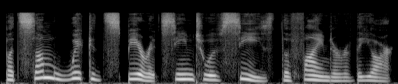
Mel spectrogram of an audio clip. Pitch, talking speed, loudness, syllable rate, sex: 210 Hz, 195 wpm, -17 LUFS, 4.7 syllables/s, female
